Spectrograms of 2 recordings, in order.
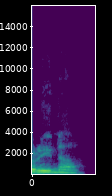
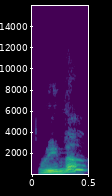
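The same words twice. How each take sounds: First: Rina with a strong final NA; stress on last syllable. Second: Rina with a strong RI; stress on first syllable. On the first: Teacher contrasting word and name, Rina stressed on NA. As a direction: hold back RI in Rina, hit NA. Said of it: "as opposed to Rina". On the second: Teacher contrasting name and word, Rina stressed on RI. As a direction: hit RI in Rina, drop the NA. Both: Shown as a demonstration.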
